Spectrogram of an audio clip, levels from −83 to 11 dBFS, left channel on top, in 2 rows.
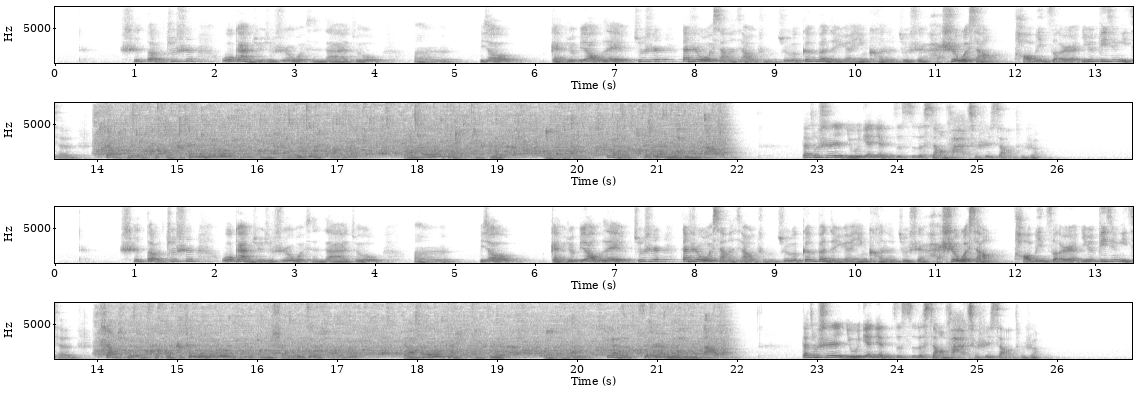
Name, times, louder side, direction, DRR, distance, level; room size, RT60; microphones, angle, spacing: voice 1, 0.8-4.1 4.5-5.0 5.3-5.8 6.2-19.2 19.6-22.0 22.8-25.7, right 2 dB, 25° right, 0.5 m, -29 dB
sound 1, 13.9-21.9, left 1 dB, 50° left, 1.7 m, -33 dB
9.7 x 4.8 x 2.4 m
head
